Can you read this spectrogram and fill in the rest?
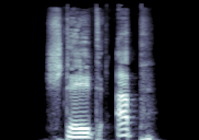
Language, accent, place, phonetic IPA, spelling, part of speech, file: German, Germany, Berlin, [ˌʃtɛlt ˈap], stellt ab, verb, De-stellt ab.ogg
- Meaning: inflection of abstellen: 1. second-person plural present 2. third-person singular present 3. plural imperative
